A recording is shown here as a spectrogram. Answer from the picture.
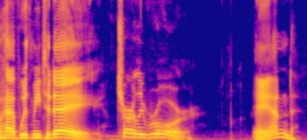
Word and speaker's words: Rohrer: okay I also have with me today Charlie Roar and K uh you heard it there first folks that is how you pronounce it in the his native tongue of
